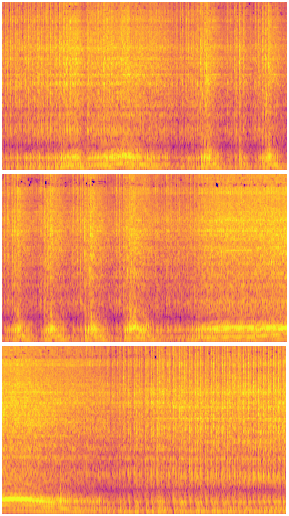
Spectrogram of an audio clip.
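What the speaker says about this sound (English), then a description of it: "give it a rev here, one rev before I shut it off" An engine idles nearby and is revved several times before shutoff, with the pitch rising and falling in surges. A stretch of rapid, choppy pulses follows, then a longer rev near the end. The engine sounds loud and close, and no one talks.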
